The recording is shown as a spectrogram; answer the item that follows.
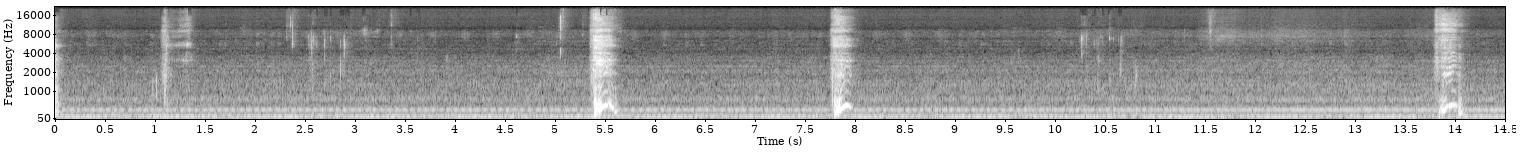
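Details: Elderly poodle coughing deep in the night on 1 May 2025: three short, rough cough bursts spaced several seconds apart, quieter and irregular, against a constant low mains-like hum.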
